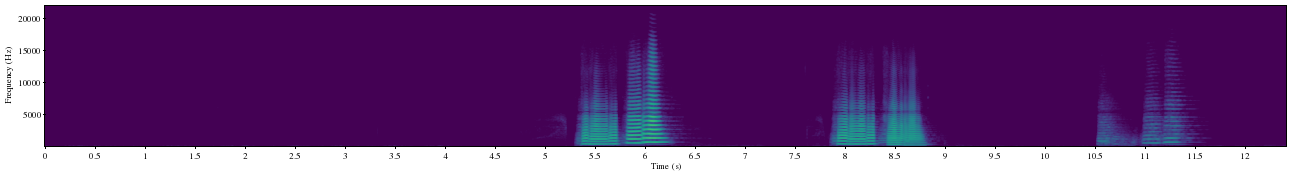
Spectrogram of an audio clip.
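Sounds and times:
trumpet: 0:05.3 - 0:06.4, 0:07.9 - 0:08.9, 0:10.5 - 0:11.6.

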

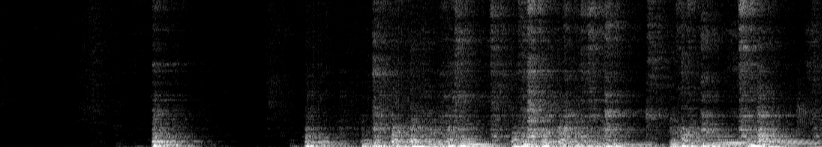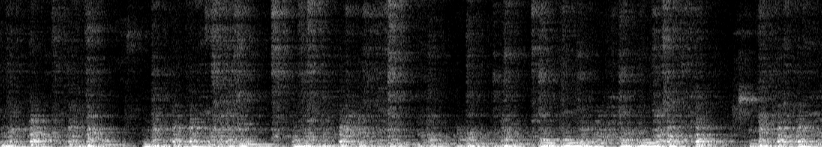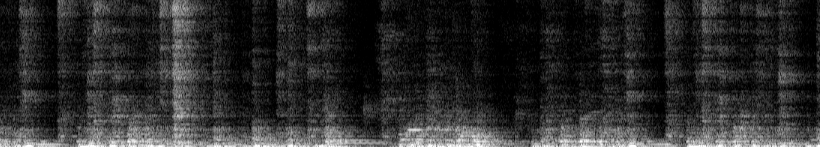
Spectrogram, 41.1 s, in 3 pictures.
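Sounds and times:
bass: 0:02.4 - 0:03.5, 0:04.9 - 0:41.0.

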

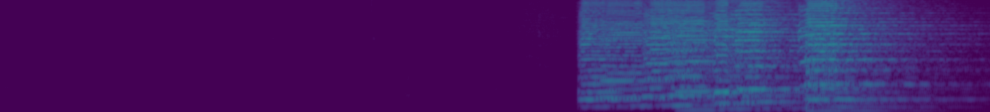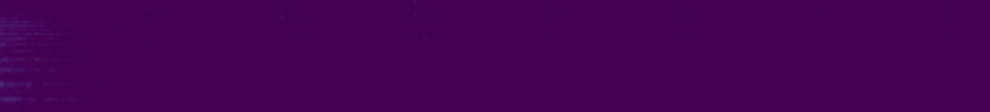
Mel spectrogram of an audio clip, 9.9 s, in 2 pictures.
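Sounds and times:
piano recorded with MKH AB microphones: 0:02.9 - 0:05.0.

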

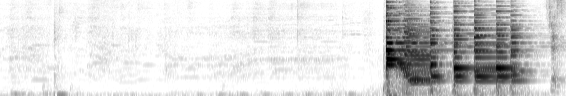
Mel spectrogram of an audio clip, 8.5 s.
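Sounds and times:
rock and roll piano: 0:05.8 - 0:08.0.

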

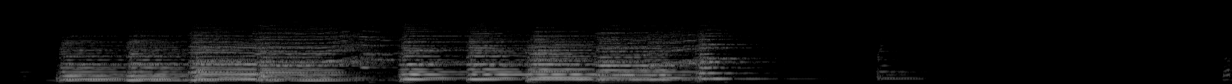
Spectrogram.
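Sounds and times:
cellos playing: 0:00.6 - 0:07.7.

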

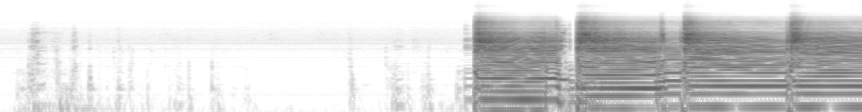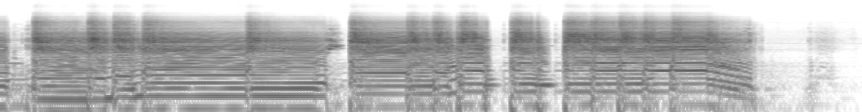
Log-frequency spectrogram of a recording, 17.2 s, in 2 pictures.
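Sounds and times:
electric guitar recorded with a Royer microphone: 0:04.7 - 0:16.9.

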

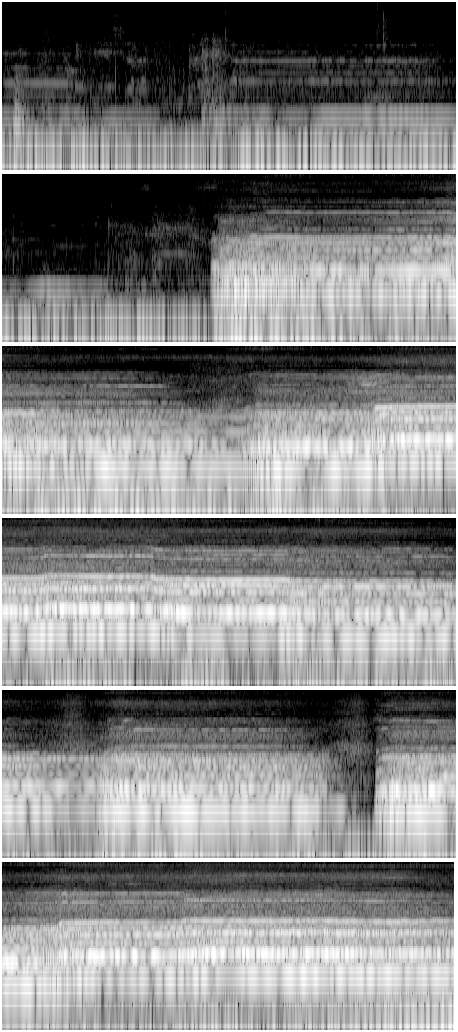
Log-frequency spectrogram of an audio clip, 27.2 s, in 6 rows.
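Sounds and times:
choir singing: 0:06.5 - 0:27.2.

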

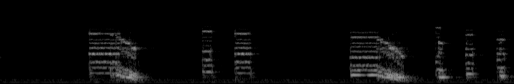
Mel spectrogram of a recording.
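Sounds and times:
Hammond organ: 0:00.9 - 0:01.5, 0:02.0 - 0:02.6, 0:03.5 - 0:05.1.

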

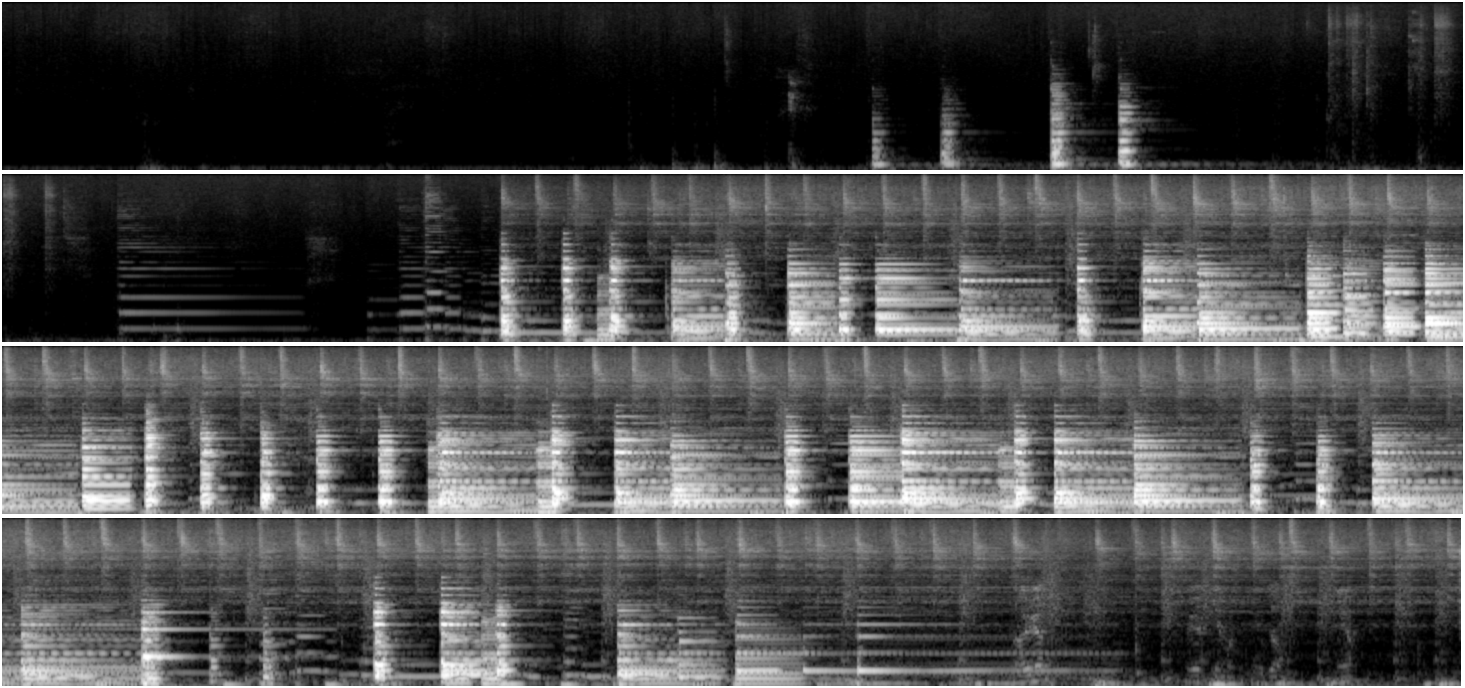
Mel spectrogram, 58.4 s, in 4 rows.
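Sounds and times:
piano note B: 0:19.6 - 0:46.8, 0:47.5 - 0:55.2.

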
